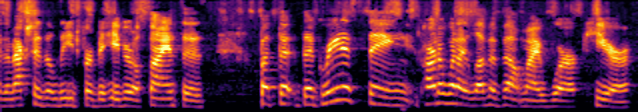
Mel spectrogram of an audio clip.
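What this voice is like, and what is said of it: Boston accent. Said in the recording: “So maybe you can pick up on my wicked accent a little bit here”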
